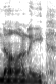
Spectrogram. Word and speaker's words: gnarly: silent D in hedge, a silent G in gnarly, a silent H in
